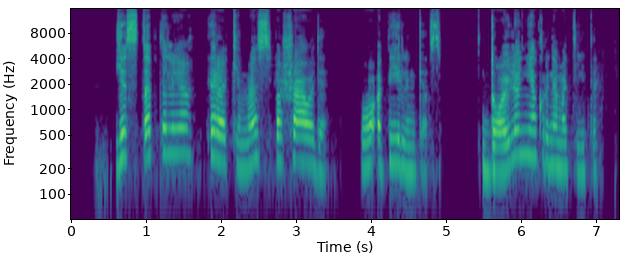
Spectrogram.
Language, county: Lithuanian, Utena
